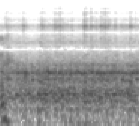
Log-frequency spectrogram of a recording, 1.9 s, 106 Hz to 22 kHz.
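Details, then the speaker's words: Cast-iron Heat Recovery Systems L-356 ceiling fan circa 1991, previously locked up and freed with WD-40, on medium-high: steady dry scratchy hiss with faint high tone over the running hum; dry, dirty top bearing. "yeah there's definitely some more dry and dirty bearing noise you're hearing there"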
